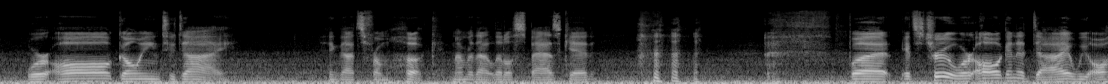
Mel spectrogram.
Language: English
